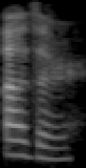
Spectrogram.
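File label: pronunciation "other", English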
